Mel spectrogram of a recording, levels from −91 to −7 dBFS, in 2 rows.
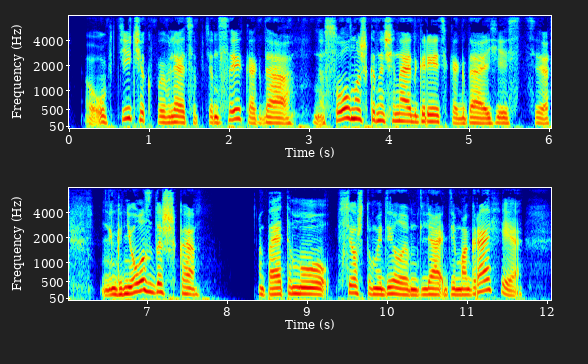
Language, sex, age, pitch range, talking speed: Russian, female, 30-49, 145-180 Hz, 90 wpm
